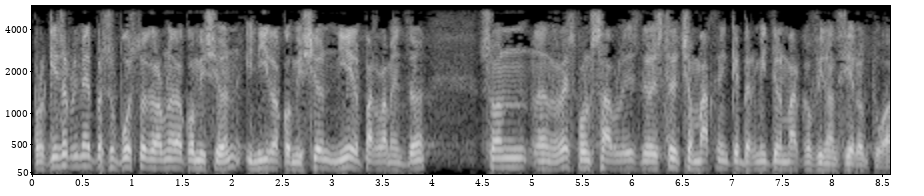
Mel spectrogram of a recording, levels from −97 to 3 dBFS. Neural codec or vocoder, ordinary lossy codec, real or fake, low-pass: none; none; real; 5.4 kHz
